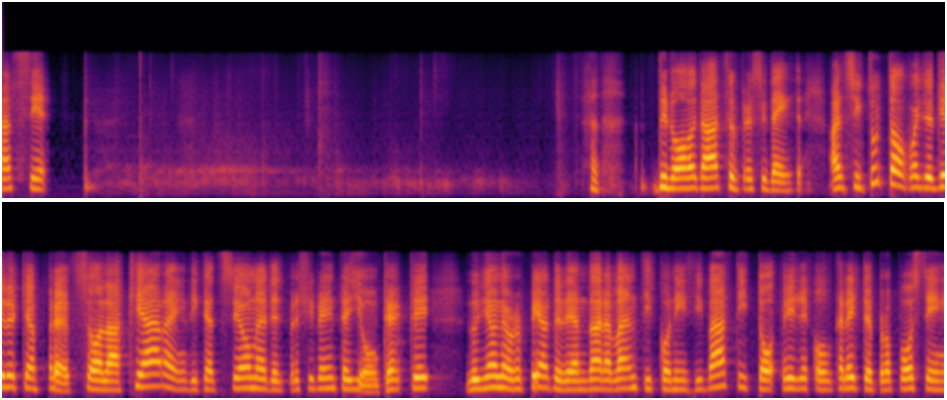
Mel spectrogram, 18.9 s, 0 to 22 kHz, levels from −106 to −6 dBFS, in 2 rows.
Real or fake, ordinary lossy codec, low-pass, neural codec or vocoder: fake; none; none; codec, 16 kHz, 0.5 kbps, FunCodec, trained on Chinese and English, 25 frames a second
